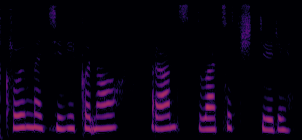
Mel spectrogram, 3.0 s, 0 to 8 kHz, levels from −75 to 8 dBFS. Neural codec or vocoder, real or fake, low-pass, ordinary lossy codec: codec, 16 kHz, 1 kbps, FunCodec, trained on LibriTTS, 50 frames a second; fake; 7.2 kHz; AAC, 32 kbps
